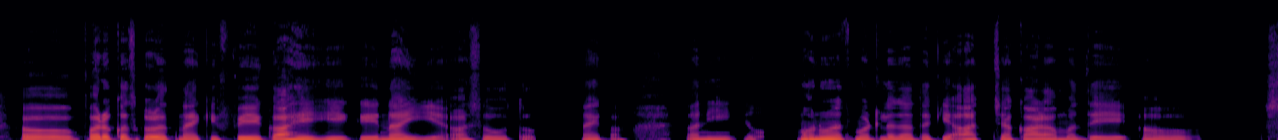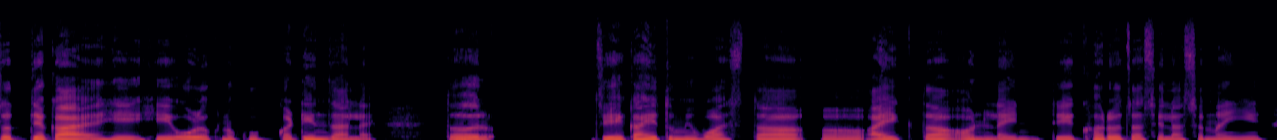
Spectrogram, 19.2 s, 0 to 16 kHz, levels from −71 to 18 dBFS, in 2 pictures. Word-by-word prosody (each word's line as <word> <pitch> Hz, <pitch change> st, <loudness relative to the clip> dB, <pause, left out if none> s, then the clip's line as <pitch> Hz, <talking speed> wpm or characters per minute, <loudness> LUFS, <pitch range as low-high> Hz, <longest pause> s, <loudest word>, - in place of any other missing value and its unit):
अ, 115 Hz, -, +2 dB, 0.4 s
फरकच 125 Hz, +1 st, +4 dB
कळत 120 Hz, -1 st, +4 dB
नाही 110 Hz, -1 st, +1 dB
की 115 Hz, -, -3 dB
फेक 120 Hz, 0 st, +2 dB
आहे 115 Hz, +3 st, +6 dB
ही 120 Hz, -1 st, 0 dB
की 130 Hz, 0 st, +1 dB
नाही 115 Hz, -5 st, 0 dB
आहे? -, -, -9 dB
असं 105 Hz, +2 st, -5 dB
होतं, 105 Hz, -3 st, -5 dB, 0.4 s
नाही 120 Hz, 0 st, -1 dB
का. 105 Hz, -3 st, -13 dB, 0.5 s
आणि 125 Hz, +2 st, -1 dB, 0.5 s
म्हणूनच 140 Hz, +2 st, +5 dB
म्हटलं 130 Hz, 0 st, -1 dB
जातं 125 Hz, 0 st, -1 dB
की 125 Hz, -, -2 dB
आजच्या 110 Hz, +2 st, -2 dB
काळामध्ये 110 Hz, -1 st, -1 dB
अ, -, -, -3 dB, 1.0 s
सत्य 120 Hz, +3 st, +2 dB
काय 115 Hz, -2 st, +6 dB
आहे 110 Hz, -, -2 dB
हे, 125 Hz, 0 st, -1 dB, 0.2 s
हे 125 Hz, -1 st, +1 dB
ओळखणं 115 Hz, -1 st, +1 dB
खूप 120 Hz, +2 st, -6 dB
कठीण 115 Hz, +2 st, +2 dB
झालं 95 Hz, -3 st, -1 dB
आहे. -, -, -9 dB, 0.6 s
तर 150 Hz, +2 st, +3 dB, 0.8 s
जे 135 Hz, +1 st, +4 dB
काही 145 Hz, 0 st, +5 dB
तुम्ही 135 Hz, -1 st, 0 dB
वाचता 110 Hz, +1 st, -2 dB, 0.4 s
अ, 105 Hz, -1 st, -2 dB
ऐकता 110 Hz, +1 st, +1 dB, 0.2 s
ऑनलाईन 105 Hz, +2 st, -3 dB
ते 115 Hz, +1 st, 0 dB
खरंच 120 Hz, 0 st, +1 dB
असेल 115 Hz, 0 st, -2 dB
असं 110 Hz, +1 st, -5 dB
नाहीये 110 Hz, +2 st, -4 dB
115 Hz, 145 wpm, -26 LUFS, 110-125 Hz, 1.0 s, आहे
